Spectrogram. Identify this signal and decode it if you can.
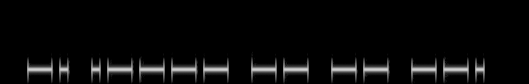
Morse code, heard as a keyed tone, about 15 wpm, 700 Hz. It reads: N1MMG
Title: USA Callsign DE Callsign - 5 Characters - 15wpm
